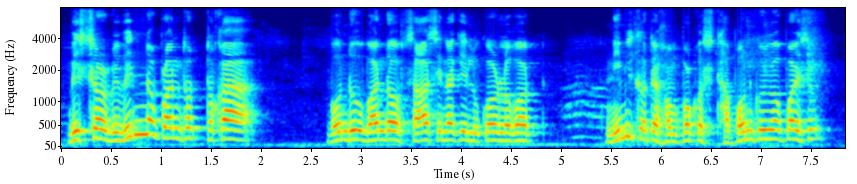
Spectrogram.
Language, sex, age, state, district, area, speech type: Assamese, male, 45-60, Assam, Charaideo, urban, spontaneous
